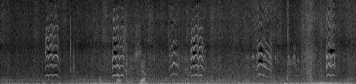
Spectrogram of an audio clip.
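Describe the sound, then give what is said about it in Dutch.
Black-tailed godwit calls sound close to the microphone in a breeding area, a series of sharp, clear, repeated nasal call phrases in short bursts over a steady low rumble. “Dat is onze nationale vogel, de grutto, hè?”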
